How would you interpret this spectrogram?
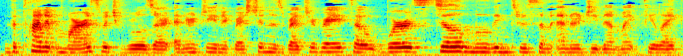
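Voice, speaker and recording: An American woman speaking as an astrologer and tarot reader, chatting casually in an interview with bursts of excitement. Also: medium pitch, echoey room. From United States. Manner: animated, quick bursts of excitement.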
